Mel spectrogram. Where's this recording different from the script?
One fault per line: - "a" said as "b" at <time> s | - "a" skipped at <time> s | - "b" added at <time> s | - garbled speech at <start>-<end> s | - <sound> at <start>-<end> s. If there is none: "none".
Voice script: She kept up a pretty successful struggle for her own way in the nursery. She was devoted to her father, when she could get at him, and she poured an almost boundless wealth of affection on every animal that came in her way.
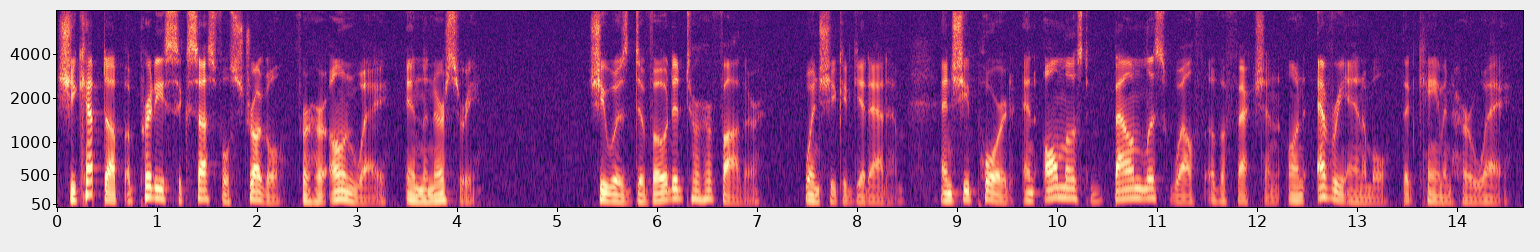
none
